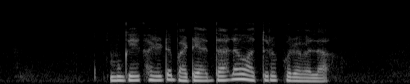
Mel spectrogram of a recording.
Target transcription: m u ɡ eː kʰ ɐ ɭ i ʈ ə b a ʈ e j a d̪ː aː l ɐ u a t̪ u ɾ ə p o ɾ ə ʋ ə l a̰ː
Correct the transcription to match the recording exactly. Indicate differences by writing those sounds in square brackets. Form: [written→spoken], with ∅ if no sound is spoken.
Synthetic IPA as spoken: m u ɡ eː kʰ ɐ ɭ i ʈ ə b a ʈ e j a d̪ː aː l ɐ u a t̪ u ɾ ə p [o→u] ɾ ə ʋ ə l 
